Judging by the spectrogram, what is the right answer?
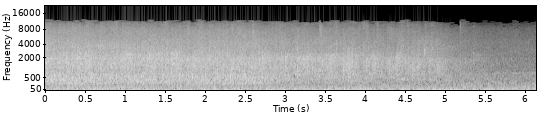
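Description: Applause, many people clapping together, dying down about five seconds in.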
